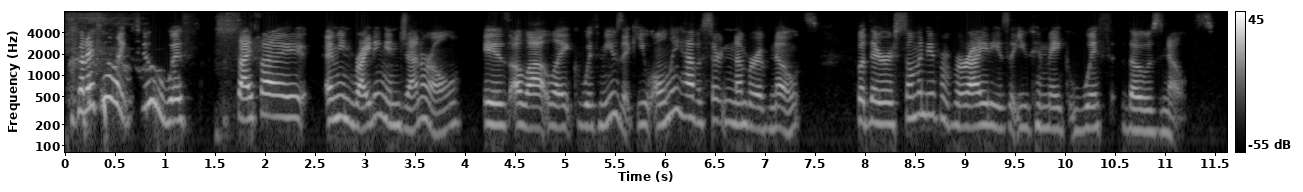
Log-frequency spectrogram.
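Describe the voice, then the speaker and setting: Female podcast panelist, medium pitch, informal conversational delivery. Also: expressive, normal speed, no room sound. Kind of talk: casual, animated discussion.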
